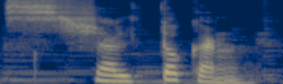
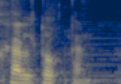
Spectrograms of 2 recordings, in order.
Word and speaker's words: Xaltocan: se llama La Bruja de Shaltokan. Shaltokan. – Ok. – Ah, ok. – Es Jaltokan. – Ah, Jaltokan. Ah, ah, perdón. Es Jaltokan. Xaltocan porque trae acento en la. – Ajá, en la primera.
